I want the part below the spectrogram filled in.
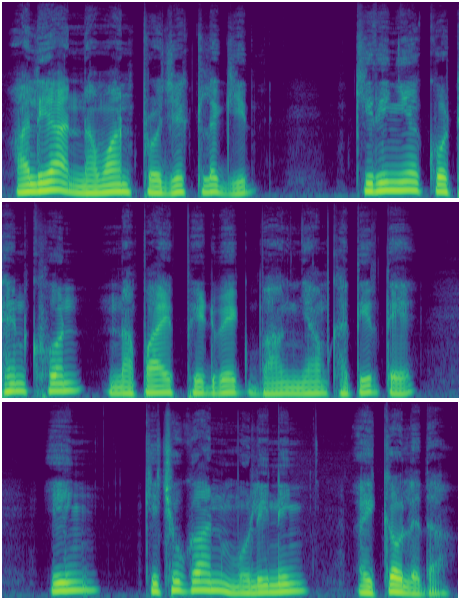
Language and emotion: Santali, sad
